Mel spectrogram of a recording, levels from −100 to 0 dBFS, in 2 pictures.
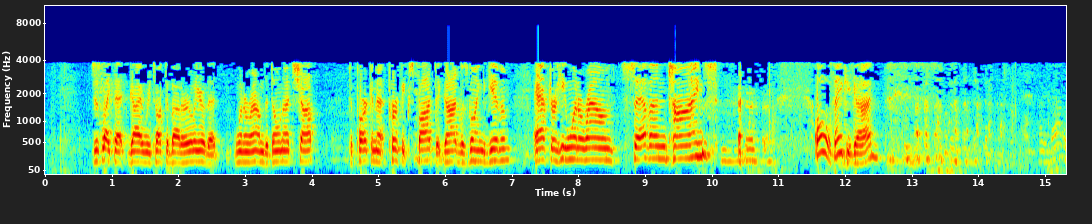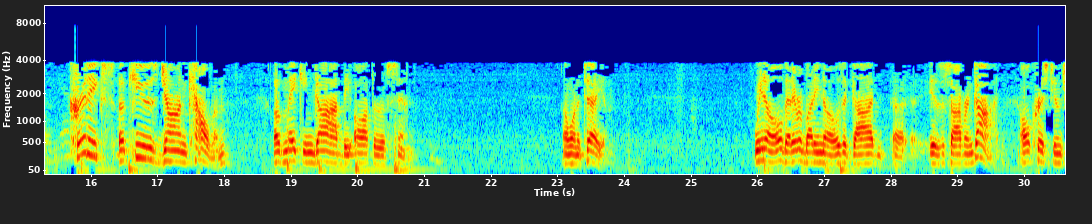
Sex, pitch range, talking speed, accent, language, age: male, 155-200 Hz, 130 wpm, American, English, 50-69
